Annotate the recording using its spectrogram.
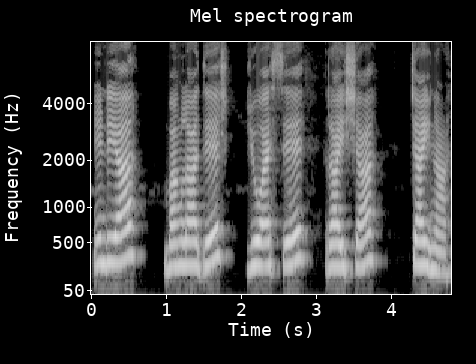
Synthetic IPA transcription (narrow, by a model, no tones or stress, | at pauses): iɳɖija | baŋɡlad̪eʃ | juese | ɾajʃa | t͡ʃajna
